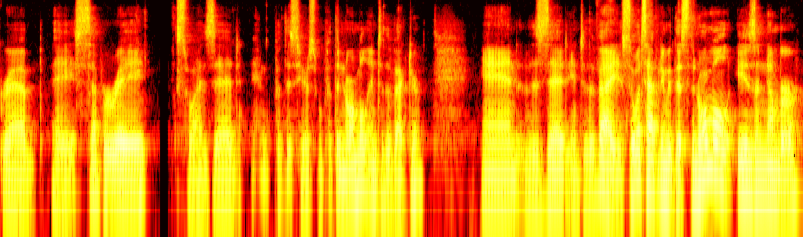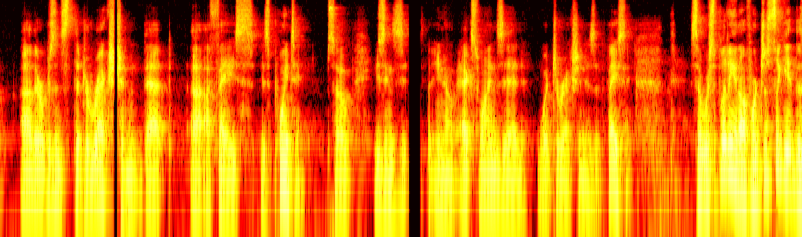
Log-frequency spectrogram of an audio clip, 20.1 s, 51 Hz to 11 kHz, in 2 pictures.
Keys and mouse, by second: 3.1 click, 3.4 click, 3.8 click, 4.0-4.7 drag, 4.9 click, 6.2-7.3 drag, 8.1 click, 8.3 click.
